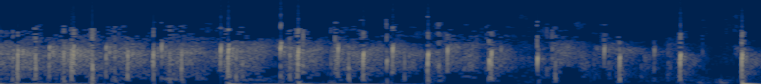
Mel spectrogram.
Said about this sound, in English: Yeah, let's give them a round of applause and safe travels.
